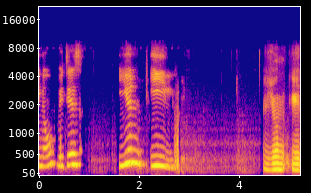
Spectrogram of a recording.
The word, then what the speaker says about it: île: We don't pronounce s, and we replace it with accent.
